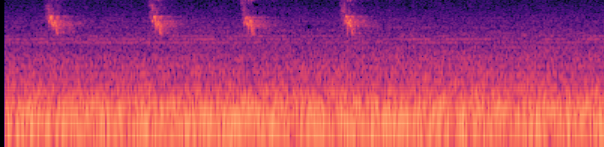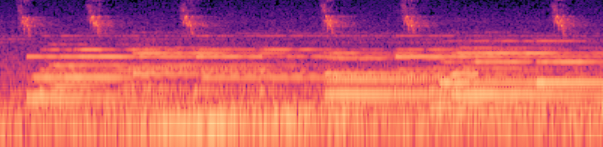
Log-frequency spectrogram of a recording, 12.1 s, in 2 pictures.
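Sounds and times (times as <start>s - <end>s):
low outdoor rumble: 0.1s - 12.0s
bird chirping: 0.4s - 0.9s, 1.5s - 2.8s, 3.4s - 3.9s, 6.2s - 8.5s, 9.1s - 10.6s, 11.4s - 12.0s.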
